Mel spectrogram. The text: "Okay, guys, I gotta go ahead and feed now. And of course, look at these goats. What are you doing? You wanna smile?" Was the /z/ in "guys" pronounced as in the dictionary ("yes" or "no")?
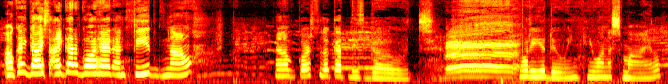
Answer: no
